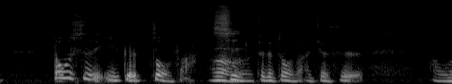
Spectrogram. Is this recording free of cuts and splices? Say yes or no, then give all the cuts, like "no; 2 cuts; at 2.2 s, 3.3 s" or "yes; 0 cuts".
yes; 0 cuts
